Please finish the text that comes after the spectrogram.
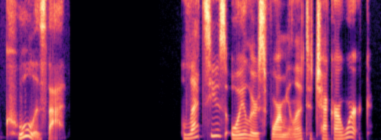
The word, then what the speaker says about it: Euler: A mathematician named Leonhard Euler, pronounced Euler, discovered that for any solid 3D shape, the number of faces plus vertices minus edges always equals two.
